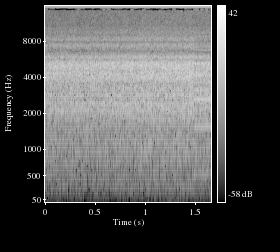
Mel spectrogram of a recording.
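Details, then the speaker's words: Arduino AM transmitter after capacitor distortion fix, heard on a radio: steady hiss then thin steady tones rising when no audio feeds it; carrier whine returning between audio, possibly from Arduino software, not confirmed. "finally started coming on again so I'm not sure what that is if it's the some with the software in the in the Audrina Audrina or whatever it it does something but once it receives the signal the that background though this kind of goes away"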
